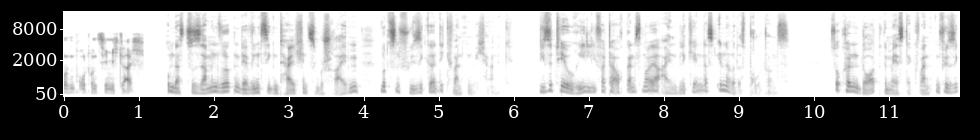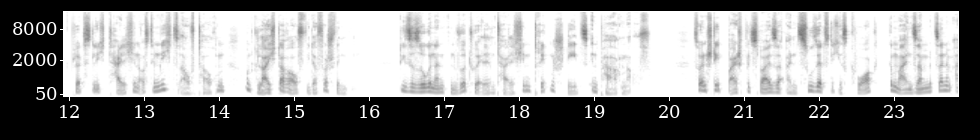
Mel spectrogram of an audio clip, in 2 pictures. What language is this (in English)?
German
